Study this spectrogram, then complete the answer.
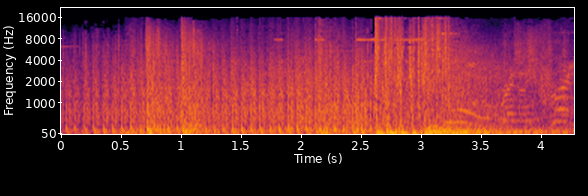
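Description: Rapid Kastov 762 rifle gunfire in the Modern Warfare 2 video game, a dense fast burst of loud repeated shots with overlapping game effects, and someone talking over part of it.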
